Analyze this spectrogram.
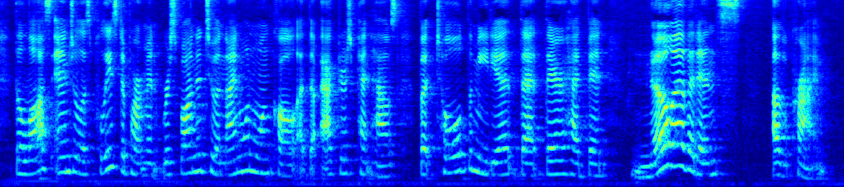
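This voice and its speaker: A woman's fairly high voice at a moderate pace, with noticeable background noise. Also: ordinary pitch variation. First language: not English. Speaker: YouTuber. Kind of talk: casual commentary; reading aloud. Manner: rambling, informal.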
